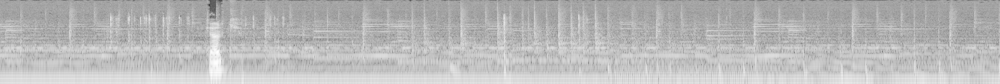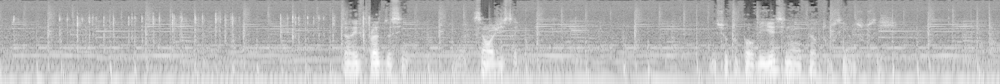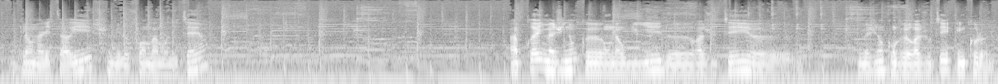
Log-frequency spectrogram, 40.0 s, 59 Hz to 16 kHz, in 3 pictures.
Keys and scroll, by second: 1.6-3.8 typing, 6.8 Return, 13.9-15.1 typing, 16.1-17.7 typing, 18.3 Return.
